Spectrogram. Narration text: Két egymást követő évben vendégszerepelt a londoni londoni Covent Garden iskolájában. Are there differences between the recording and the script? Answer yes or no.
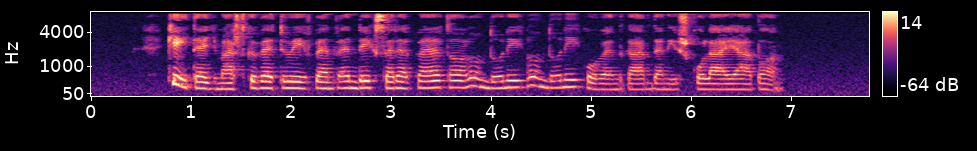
no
